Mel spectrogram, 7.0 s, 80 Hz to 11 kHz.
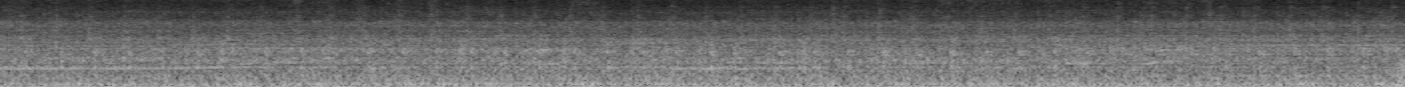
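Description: A 2014 Cummins diesel engine in a MegaCab pickup idles steadily and close by, a constant low rumble with a faint knocking texture that holds unchanged throughout, with no one speaking.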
